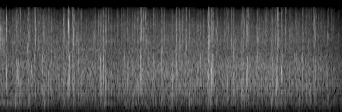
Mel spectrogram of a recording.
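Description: A graduation crowd applauds didgeridoo players on a university main stage with warm, sustained clapping, full and fairly close, with a few sharper claps standing out over the steady roar.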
